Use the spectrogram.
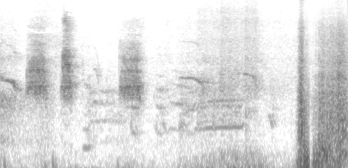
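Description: Hens clucking in a backyard poultry coop at evening, short bursty calls repeating close by, followed by a louder broadband burst near the end.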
